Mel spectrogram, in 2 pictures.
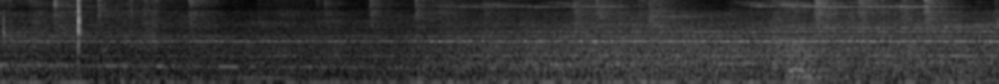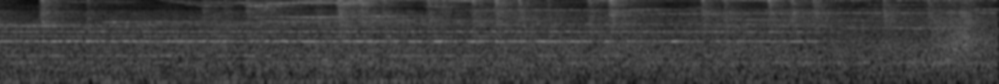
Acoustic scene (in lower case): subway station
